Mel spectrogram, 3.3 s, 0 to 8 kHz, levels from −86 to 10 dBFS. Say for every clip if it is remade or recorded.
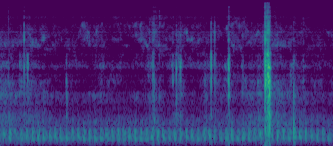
remade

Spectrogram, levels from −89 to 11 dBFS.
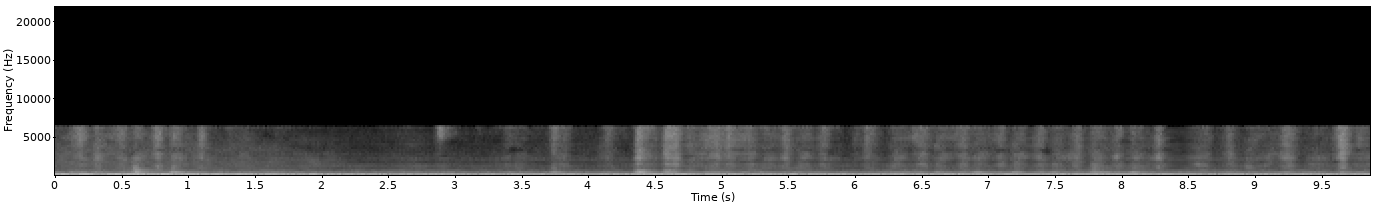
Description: remade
